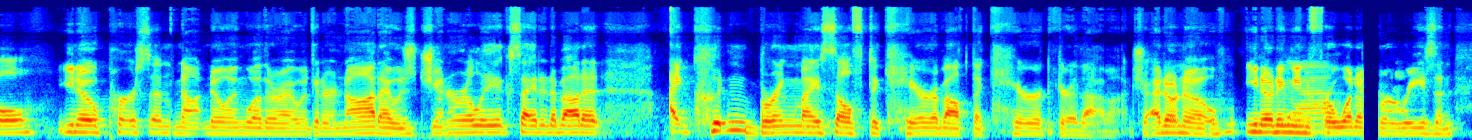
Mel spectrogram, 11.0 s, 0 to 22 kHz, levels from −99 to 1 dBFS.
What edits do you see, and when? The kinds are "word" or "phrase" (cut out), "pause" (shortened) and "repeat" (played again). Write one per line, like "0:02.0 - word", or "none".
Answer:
0:01.3 - word
0:02.3 - word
